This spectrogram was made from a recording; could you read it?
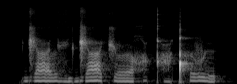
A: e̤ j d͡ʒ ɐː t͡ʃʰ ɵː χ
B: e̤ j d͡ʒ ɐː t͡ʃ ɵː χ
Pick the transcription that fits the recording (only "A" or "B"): B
